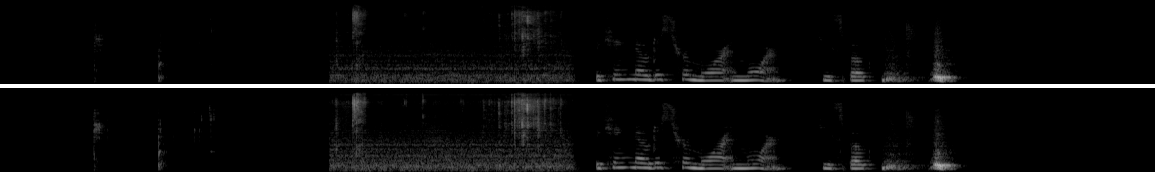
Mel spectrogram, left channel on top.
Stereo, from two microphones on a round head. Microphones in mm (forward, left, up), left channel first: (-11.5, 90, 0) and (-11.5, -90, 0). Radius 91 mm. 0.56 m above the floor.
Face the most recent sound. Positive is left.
turn(degrees=10)  # may be behind; listen again after turning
